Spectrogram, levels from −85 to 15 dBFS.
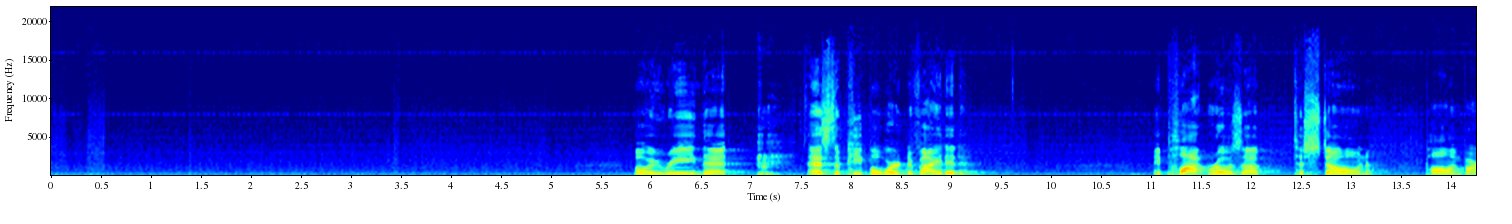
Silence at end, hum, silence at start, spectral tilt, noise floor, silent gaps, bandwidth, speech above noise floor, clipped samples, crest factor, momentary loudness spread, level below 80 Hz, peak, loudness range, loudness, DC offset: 0 s; 60 Hz at -60 dBFS; 5.85 s; -5 dB/octave; -58 dBFS; none; 19 kHz; 34 dB; under 0.1%; 24 dB; 15 LU; -54 dBFS; -6 dBFS; 4 LU; -26 LUFS; under 0.1%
